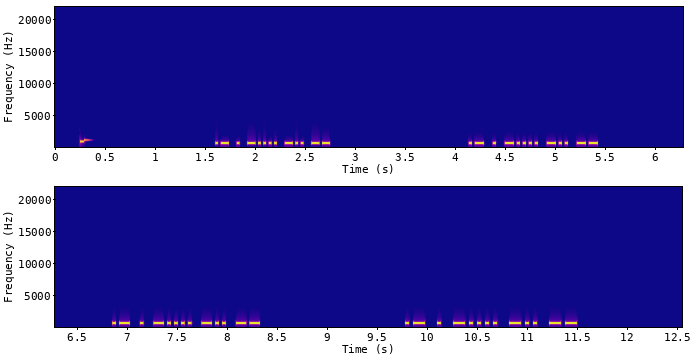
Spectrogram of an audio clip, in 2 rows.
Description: Morse code, heard as a keyed tone, about 36 wpm, 700 Hz. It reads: AE6DM AE6DM AE6DM AE6DM
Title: Speed Racing - USA 2x2 Call Signs 30wpm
